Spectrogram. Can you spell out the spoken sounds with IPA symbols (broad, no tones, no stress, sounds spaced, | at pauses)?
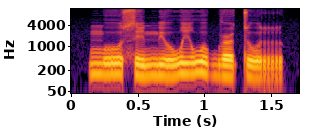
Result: m uː s i mʲ u w i w u b ə˞ t u r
